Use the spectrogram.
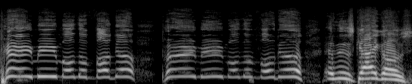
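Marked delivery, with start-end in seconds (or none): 0.0-3.0 put-on rowdy drunk voice, high, yelling. Retelling slamming a hand down at a poker game: imitating himself yelling drunk. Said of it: "I slammed the hand down".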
